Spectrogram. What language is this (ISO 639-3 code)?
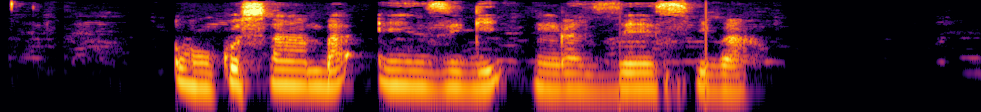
lug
